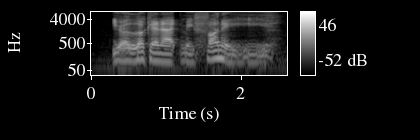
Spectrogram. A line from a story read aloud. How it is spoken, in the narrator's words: he slurred, his threatening tone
